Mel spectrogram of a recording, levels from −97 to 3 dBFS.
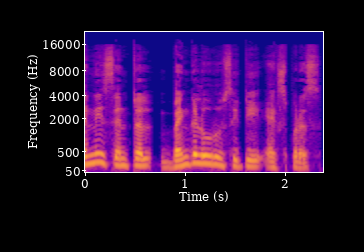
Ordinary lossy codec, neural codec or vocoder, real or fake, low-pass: AAC, 48 kbps; vocoder, 44.1 kHz, 128 mel bands every 256 samples, BigVGAN v2; fake; 19.8 kHz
